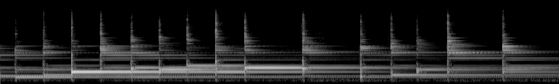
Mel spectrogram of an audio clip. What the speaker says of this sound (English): It's a Zenko drum, made by the same company as this, the handpan here.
